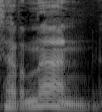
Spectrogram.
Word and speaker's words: Hernan: My name is Hernan. You can find me in my social media. Can I say that? – Yeah. – In Hernan Rostan. Hernan with the H. So I will spell it. H-E-R-N-A-N. And Rostan is R-O-S-T-A-N.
